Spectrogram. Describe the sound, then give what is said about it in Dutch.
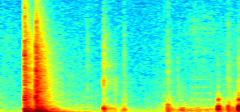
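A door is shut behind someone entering, swinging closed with one loud thud, followed by a few softer clicks and knocks as it settles, with no voices. “Doe die deur achter je dicht.”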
